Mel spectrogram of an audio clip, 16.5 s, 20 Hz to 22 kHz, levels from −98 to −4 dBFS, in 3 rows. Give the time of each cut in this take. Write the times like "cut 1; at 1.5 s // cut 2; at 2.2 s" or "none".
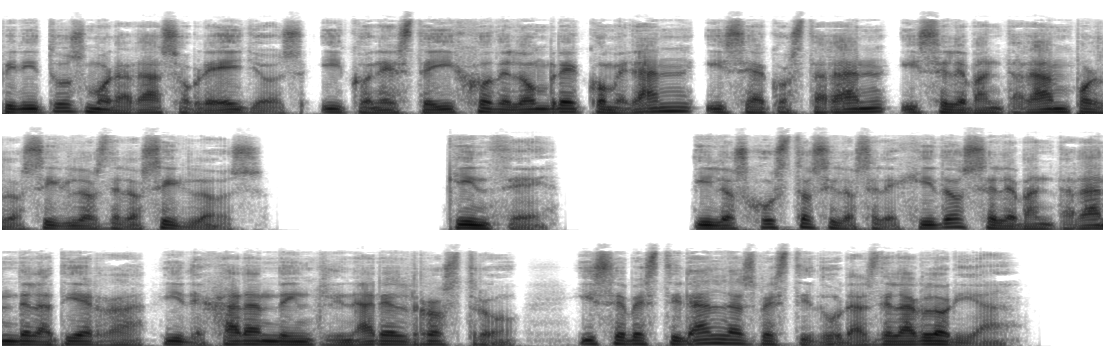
none

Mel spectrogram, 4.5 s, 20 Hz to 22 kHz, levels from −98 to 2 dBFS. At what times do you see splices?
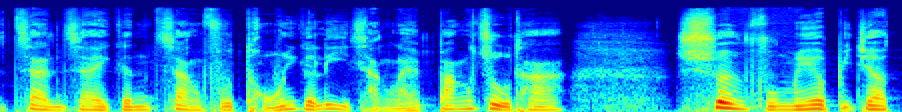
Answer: none

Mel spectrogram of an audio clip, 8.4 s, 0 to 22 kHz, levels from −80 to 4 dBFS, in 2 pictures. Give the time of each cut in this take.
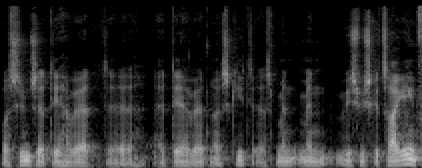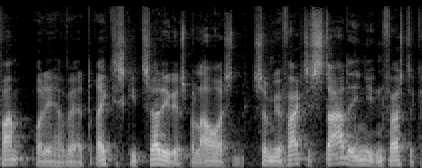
cut 1; at 6.6 s

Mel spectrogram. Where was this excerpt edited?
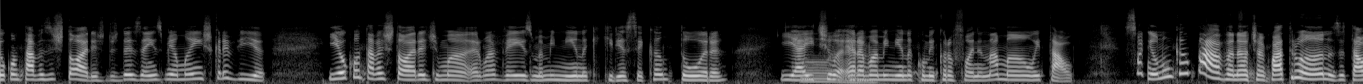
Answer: cut 1; at 11.5 s

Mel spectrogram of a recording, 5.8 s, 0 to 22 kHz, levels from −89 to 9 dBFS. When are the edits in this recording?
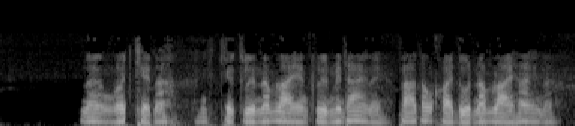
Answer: cut 1; at 1.5 s // cut 2; at 3.9 s

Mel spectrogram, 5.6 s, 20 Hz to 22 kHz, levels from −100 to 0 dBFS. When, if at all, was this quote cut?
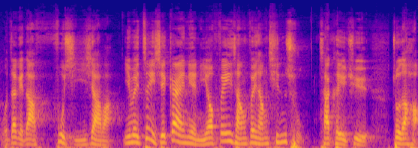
cut 1; at 4.1 s

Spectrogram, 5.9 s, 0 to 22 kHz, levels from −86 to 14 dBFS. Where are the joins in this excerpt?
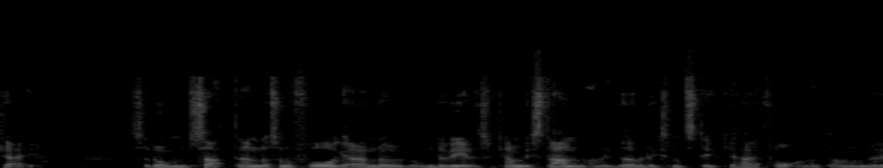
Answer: none

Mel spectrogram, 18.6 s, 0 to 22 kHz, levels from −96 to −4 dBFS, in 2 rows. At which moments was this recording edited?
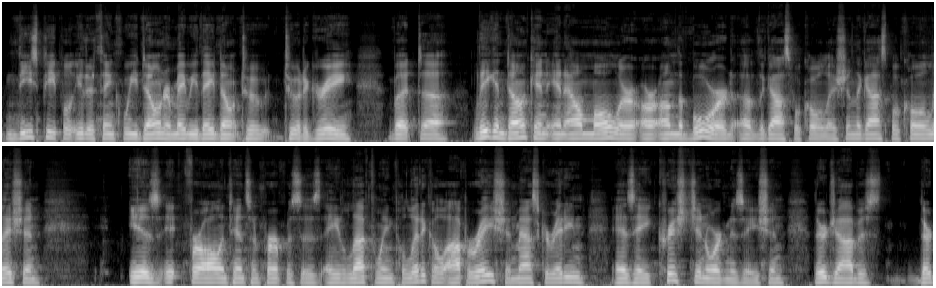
none

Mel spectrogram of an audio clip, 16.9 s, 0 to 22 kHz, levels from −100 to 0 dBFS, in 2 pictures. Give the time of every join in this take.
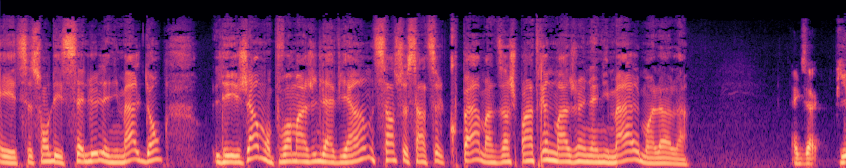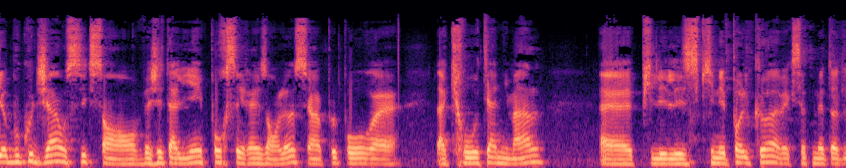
cut 1; at 15.4 s

